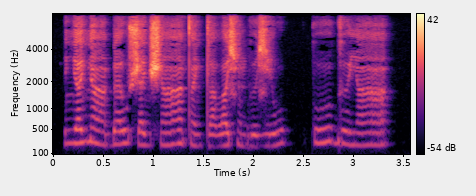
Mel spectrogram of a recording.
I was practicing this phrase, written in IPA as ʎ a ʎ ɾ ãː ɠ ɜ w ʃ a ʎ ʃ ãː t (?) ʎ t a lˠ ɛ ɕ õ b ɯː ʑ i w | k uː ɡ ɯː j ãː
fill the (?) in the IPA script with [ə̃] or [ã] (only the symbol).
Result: ã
